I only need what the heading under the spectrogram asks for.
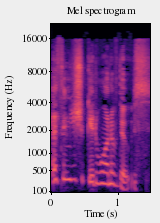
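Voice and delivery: very high, sweet and polite voice. Retelling what she said to her mommy, in a sweet voice. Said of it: "with this sweet voice".

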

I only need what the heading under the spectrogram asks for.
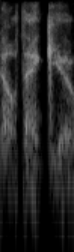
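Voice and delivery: whispered, breathy. Retelling an airport encounter: Clint Eastwood impression. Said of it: "he did that with that same voice".

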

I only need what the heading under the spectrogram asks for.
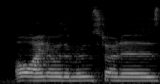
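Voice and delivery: normal talking voice

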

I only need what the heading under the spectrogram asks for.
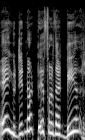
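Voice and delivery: put-on Indian accent, yelled very high. Imagining confronting someone robbing a store, the speaker yells in an Indian accent. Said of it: "they're using an Indian accent".

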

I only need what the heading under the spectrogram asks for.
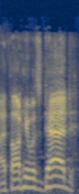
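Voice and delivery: put-on shouting. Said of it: "Brunschlager is going to just yell".

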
